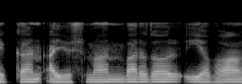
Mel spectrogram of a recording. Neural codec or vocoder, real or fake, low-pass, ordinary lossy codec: none; real; 7.2 kHz; none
